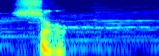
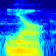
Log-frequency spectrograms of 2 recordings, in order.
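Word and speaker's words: よう: And the on readings are gonna be just one, sho. Sho. Not sho, yo. Yo. It's yo.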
